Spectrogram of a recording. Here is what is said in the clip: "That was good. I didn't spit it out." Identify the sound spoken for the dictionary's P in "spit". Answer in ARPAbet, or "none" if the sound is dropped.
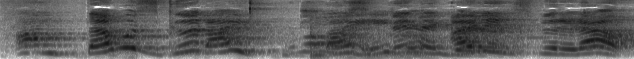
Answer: P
